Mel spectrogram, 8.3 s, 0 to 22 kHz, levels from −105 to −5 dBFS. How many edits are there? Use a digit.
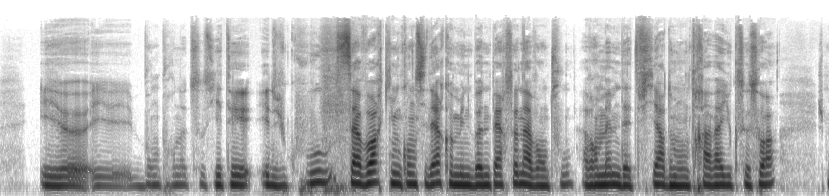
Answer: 2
